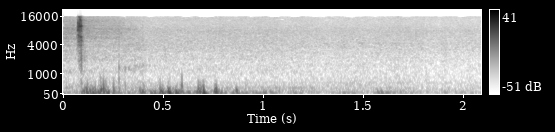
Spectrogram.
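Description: Wind buffeting a handheld camera's microphone, making irregular low rumbling thumps with a sharp click at the start, then dying away to a quiet outdoor background.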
